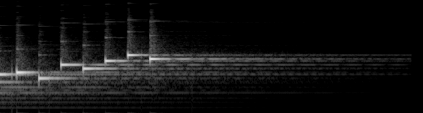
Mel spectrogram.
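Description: Channel logo jingle: a quick rising run of short chiming notes, about five a second, the last and highest note about a second and a half in, then ringing out and fading away.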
